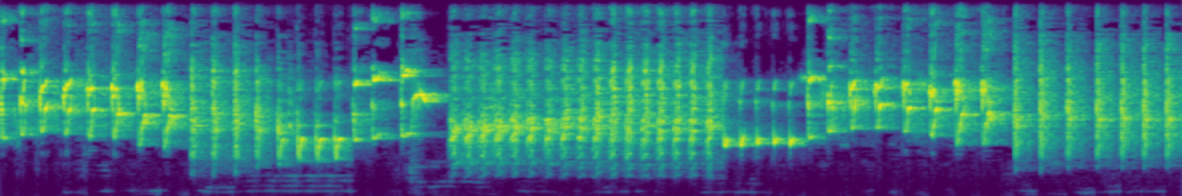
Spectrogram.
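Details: Long-tailed shrike singing in a training recording for other birds: fast, dense, scratchy trills switching between phrases every second or so, with harsh buzzes and sharp high notes, faint low knocks in the background.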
